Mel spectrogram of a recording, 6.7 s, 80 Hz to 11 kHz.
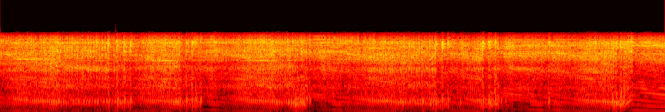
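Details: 2001 Honda CR250 just after rebuild with Wiseco bottom end and ProX piston: loud, crisp two-stroke running with quick throttle blips, revs rising and falling cleanly; normal healthy two-stroke running.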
